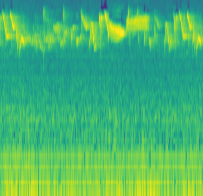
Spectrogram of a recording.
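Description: Birds chirping: a rapid, overlapping run of short, high-pitched chirps, many of them sliding downward in pitch.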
